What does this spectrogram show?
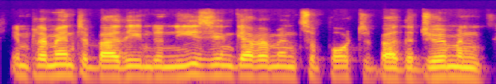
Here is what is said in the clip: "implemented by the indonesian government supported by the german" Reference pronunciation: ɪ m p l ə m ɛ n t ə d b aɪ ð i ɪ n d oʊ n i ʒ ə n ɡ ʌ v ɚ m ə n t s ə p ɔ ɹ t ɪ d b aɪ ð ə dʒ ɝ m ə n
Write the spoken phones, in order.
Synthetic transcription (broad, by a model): ɪ m p l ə m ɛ n t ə d b aɪ ð i ɪ n d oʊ n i z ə n ɡ ʌ v ɚ m ə n t s ə p ɔ ɹ t ɪ d b aɪ ð ə dʒ ɝ m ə n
